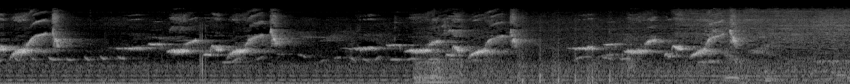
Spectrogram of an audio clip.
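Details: Champion white-rumped shama undergoing a mental test. It sings continuous clear whistled notes and quick slurred phrases in loose repeated bursts. A constant low hum sits beneath the song.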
